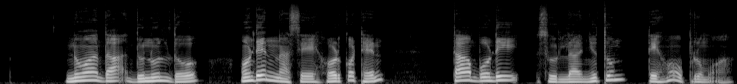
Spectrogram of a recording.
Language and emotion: Santali, neutral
